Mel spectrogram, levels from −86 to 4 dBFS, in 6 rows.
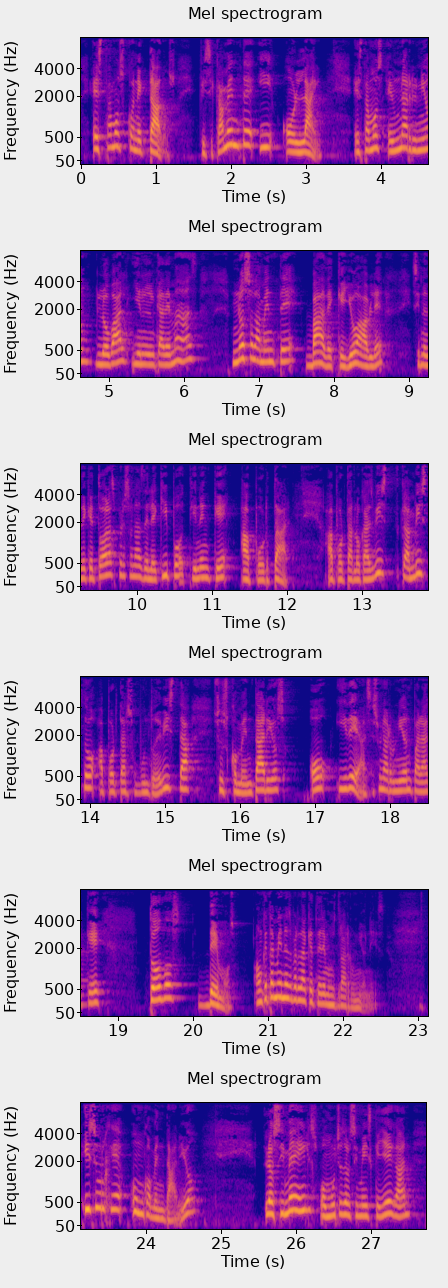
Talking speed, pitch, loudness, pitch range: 170 wpm, 220 Hz, -23 LUFS, 190-260 Hz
